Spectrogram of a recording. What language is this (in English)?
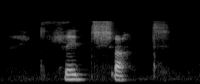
Icelandic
